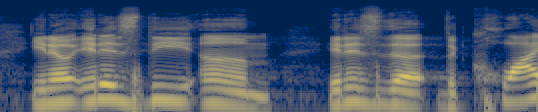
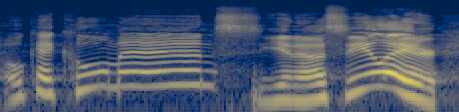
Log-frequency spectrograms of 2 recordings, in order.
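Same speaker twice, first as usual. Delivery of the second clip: high-pitched mock-friendly goodbye; imitating someone edging out of a chat; awkward brush-off; 10 semitones higher, 3 dB louder than usual. Neighbour backing away from the pastor, awkwardly cheery.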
